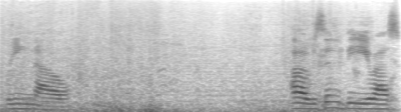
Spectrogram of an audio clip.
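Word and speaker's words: Renault: Oh, it's pronounced Reno.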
